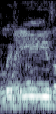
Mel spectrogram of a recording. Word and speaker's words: Lazor: How do you pronounce it? Laser? Laser, like Scherzer.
